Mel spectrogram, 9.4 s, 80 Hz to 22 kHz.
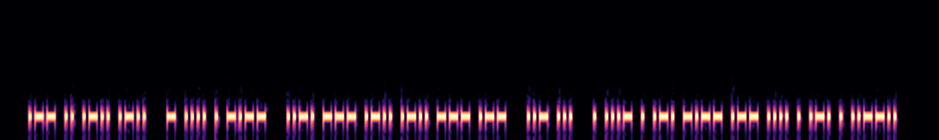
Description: Morse code, heard as a keyed tone, about 40 wpm, 700 Hz. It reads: WILL THEY FOLLOW US EVERYWHERE?
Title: Sentences from Top 1600 Words 40wpm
